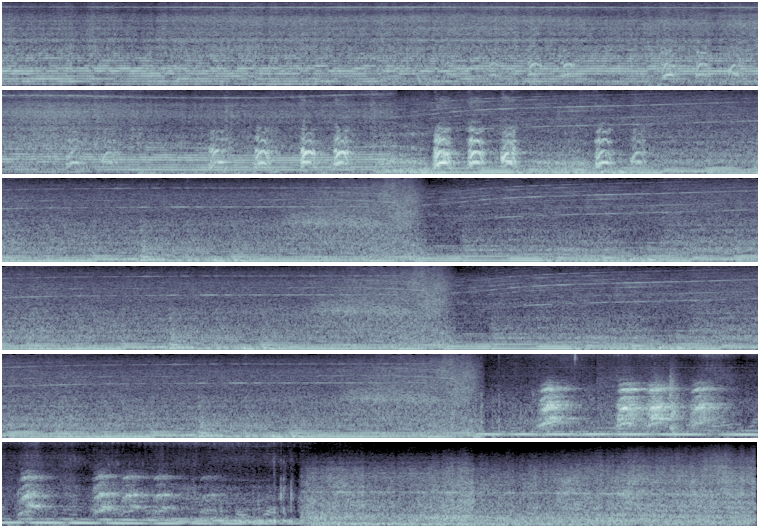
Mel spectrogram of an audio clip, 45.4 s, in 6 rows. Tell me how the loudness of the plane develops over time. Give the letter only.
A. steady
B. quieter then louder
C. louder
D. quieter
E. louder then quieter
A.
